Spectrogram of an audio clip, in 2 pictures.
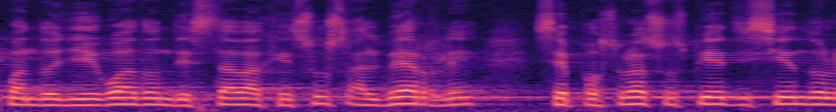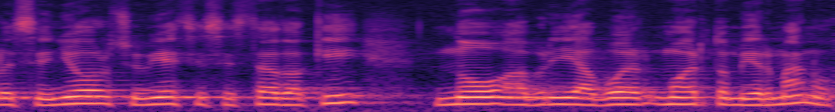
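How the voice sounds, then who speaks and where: Pastor preaching in an echoing church. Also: male voice, dark tone. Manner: addresses the congregation as brothers, rising in pitch and force as he presses his point. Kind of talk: sermon. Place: church sanctuary. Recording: long church reverb.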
